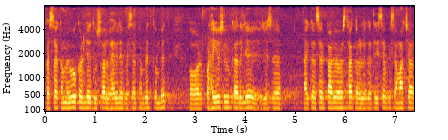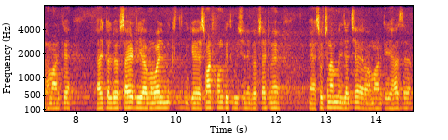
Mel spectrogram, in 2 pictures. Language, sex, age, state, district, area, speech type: Maithili, male, 30-45, Bihar, Purnia, rural, spontaneous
